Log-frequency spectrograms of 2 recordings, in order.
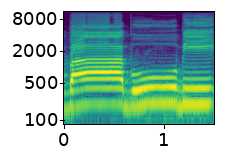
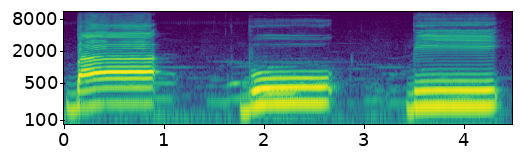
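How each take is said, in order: First: The syllables run together without pauses. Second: Short pauses separate each syllable.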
